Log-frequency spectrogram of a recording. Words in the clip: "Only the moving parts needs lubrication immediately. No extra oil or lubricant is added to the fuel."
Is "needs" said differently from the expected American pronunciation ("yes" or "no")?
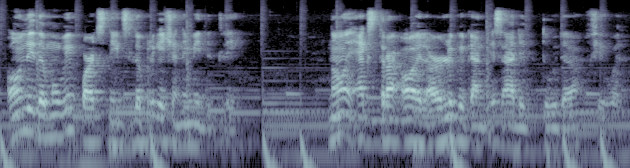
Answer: yes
